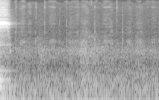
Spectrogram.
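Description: Faint scratching of a stylus writing words on a drawing tablet.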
